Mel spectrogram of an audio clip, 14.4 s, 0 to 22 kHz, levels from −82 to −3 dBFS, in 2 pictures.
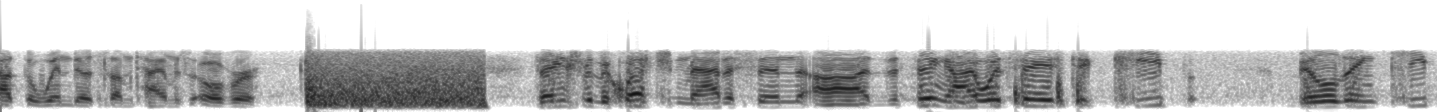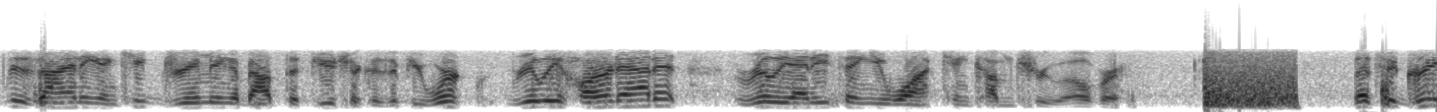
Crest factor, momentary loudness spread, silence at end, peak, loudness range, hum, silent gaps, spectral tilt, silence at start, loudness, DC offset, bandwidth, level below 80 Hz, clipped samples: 12 dB; 8 LU; 0 s; -8 dBFS; 3 LU; none; none; -5.5 dB/octave; 0 s; -19 LUFS; under 0.1%; 7 kHz; -64 dBFS; under 0.1%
